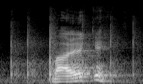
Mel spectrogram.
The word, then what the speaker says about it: 맑게: 리을이 살아남는다는 거 여러분 예를 들어서 맑게 어떻게 발음합니다 맑게 요렇게 발음하죠 맑게 그리고 얘들아 어이 개념은 또 어떻게 되는 거냐면요이 기억이 탈락하면서 뒤에 있는 기억에게 영향을 줘서 된 소리 되기를 하게 하고 탈락한다 약간 이런 개념입니다 그래서 말가 되는 거예요 아시겠죠 이거 여러분들이 생각해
